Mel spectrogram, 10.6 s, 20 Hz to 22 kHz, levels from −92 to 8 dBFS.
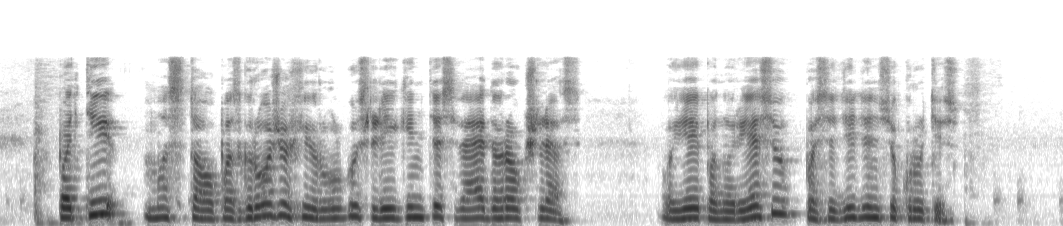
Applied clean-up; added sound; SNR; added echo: none; none; none; none.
